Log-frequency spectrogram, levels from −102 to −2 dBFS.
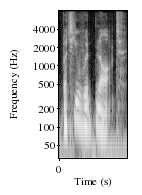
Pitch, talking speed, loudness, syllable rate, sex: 100 Hz, 265 wpm, -17 LUFS, 4.9 syllables/s, male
